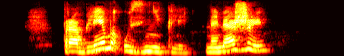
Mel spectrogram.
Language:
Belarusian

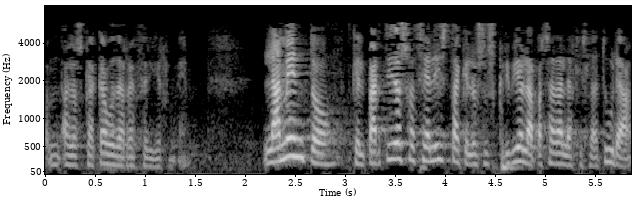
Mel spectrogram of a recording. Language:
Spanish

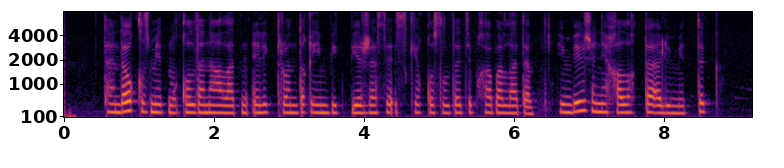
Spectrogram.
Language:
Kazakh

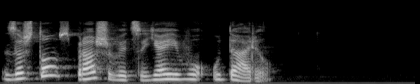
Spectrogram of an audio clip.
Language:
Russian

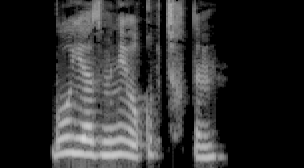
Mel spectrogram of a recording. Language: Uyghur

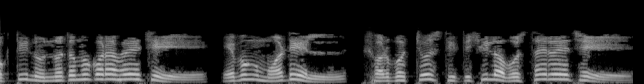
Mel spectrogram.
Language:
Bangla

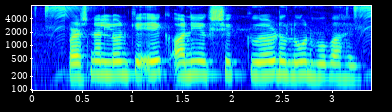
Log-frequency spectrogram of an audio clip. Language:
Magahi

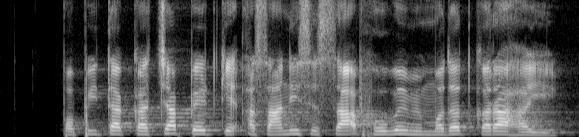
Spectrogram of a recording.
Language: Magahi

